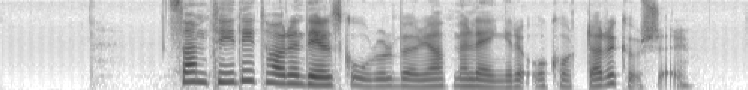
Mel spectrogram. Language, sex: Swedish, female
